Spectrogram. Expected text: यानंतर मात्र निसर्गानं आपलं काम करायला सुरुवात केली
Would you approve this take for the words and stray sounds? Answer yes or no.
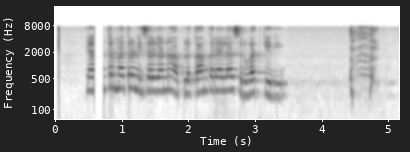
no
